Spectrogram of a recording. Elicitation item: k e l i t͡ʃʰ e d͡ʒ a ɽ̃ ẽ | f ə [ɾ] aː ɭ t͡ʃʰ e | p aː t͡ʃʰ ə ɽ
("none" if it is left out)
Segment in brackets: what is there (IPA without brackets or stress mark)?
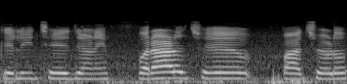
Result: ɾ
